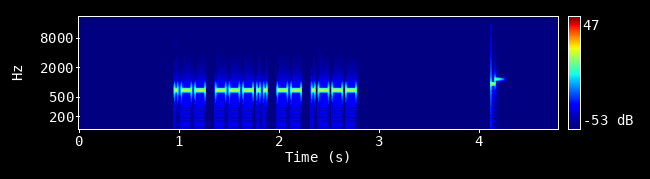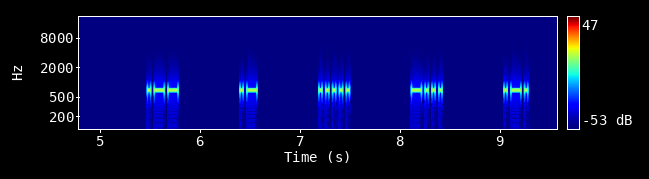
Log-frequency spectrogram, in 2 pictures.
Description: Morse code, heard as a keyed tone, about 36 wpm, spaced as for 17 wpm, 700 Hz. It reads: W8MJ WA5BR
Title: USA Call Signs - 6x Character Spacing - 35wpm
